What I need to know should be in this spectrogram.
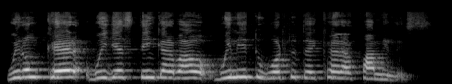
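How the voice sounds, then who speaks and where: A woman's high-pitched voice with audible echo from the room. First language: Spanish. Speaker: public commenter, community health worker. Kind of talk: public testimony. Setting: city council meeting. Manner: halting.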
